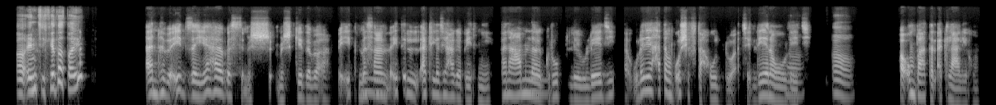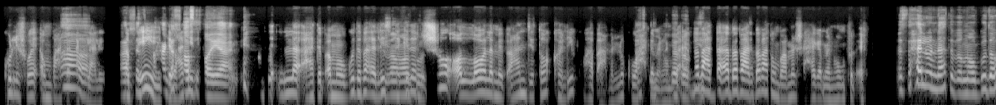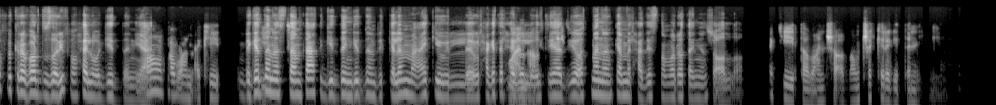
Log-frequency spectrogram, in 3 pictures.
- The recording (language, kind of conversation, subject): Arabic, podcast, إيه رأيك في تأثير السوشيال ميديا على عادات الأكل؟
- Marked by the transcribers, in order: tapping; in English: "جروب"; laugh; in English: "ليستة"; laughing while speaking: "وما باعملش حاجة منهم في الأخر"; laugh; chuckle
